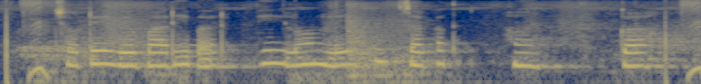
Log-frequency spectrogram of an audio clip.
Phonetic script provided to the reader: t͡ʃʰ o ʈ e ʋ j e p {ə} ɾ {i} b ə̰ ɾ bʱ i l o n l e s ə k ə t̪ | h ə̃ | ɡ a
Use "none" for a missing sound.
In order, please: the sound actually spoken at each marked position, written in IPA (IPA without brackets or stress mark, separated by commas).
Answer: a, i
